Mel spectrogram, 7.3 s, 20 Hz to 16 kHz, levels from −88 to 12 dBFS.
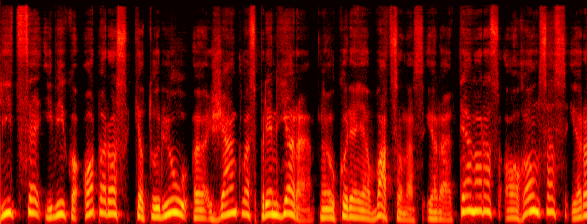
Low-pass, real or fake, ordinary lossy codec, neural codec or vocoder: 14.4 kHz; fake; MP3, 96 kbps; codec, 44.1 kHz, 7.8 kbps, DAC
